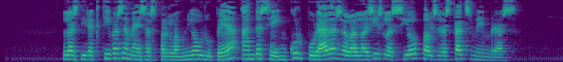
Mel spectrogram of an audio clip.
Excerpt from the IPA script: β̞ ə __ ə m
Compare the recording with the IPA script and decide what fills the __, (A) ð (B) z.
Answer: B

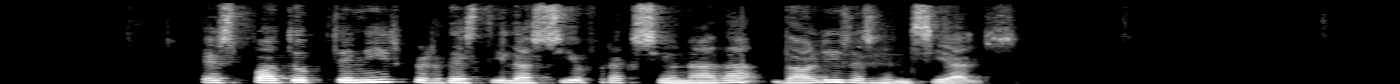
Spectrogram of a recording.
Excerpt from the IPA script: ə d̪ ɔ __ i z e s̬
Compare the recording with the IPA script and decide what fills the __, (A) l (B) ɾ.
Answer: A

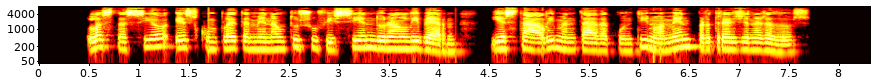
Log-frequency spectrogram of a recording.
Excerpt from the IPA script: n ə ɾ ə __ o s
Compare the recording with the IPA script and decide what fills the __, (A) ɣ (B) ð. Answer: B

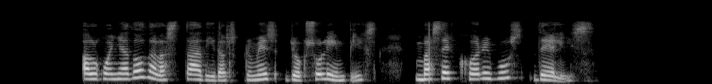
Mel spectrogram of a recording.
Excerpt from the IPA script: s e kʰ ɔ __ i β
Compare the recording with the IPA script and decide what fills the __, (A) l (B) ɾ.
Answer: B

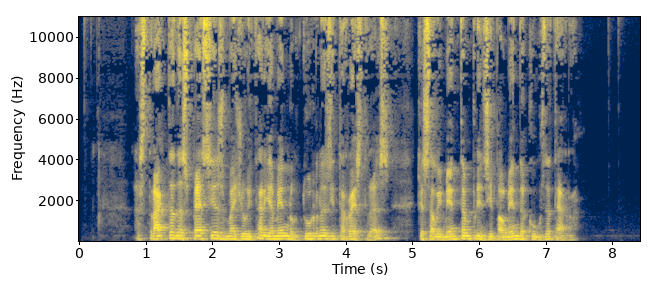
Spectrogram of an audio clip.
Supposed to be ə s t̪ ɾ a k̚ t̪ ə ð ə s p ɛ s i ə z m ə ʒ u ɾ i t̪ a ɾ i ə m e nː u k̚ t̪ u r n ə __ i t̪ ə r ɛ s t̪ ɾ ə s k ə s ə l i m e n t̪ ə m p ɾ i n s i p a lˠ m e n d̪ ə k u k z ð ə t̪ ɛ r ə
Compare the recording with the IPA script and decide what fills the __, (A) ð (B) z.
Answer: B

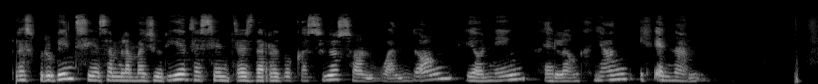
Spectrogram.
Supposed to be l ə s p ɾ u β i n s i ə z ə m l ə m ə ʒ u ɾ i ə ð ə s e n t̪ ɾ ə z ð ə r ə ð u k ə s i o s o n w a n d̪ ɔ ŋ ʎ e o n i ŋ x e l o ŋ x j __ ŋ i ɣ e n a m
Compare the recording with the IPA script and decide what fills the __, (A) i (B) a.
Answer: B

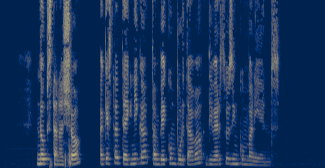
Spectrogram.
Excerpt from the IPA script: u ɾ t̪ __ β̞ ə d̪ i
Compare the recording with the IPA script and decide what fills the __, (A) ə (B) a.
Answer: B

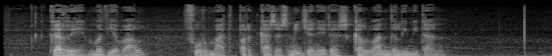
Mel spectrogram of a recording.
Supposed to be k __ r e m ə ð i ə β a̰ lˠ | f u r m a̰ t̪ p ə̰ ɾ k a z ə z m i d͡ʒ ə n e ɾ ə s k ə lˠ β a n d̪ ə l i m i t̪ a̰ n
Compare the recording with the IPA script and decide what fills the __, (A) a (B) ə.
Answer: B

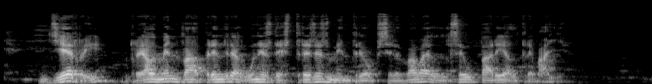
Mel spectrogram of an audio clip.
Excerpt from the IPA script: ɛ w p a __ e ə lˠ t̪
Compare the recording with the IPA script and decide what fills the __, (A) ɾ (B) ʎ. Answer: A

